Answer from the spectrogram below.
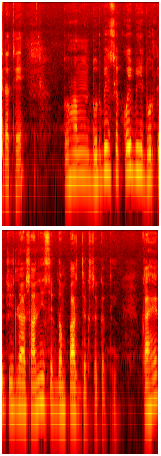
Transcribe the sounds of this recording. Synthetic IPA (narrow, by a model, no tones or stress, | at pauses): əɾət̪ɦɛ | t̪oɦəmd̪uːɾbinsekoːibʱid̪uːɾket͡ʃiːd͡ʒlaaːsaːniseeːk̚d̪əmpaːs̬d̪eːkʰsəkət̪ɦḭ | kaːɦɛ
